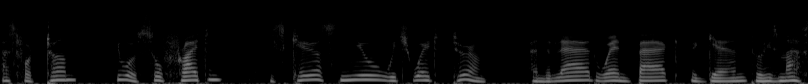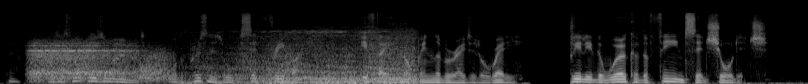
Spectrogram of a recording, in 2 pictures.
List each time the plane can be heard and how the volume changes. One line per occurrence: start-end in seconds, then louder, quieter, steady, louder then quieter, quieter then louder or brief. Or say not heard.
8.3-12.3 quieter then louder.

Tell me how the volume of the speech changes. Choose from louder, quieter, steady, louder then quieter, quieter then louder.
louder.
